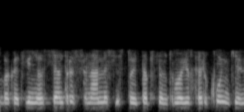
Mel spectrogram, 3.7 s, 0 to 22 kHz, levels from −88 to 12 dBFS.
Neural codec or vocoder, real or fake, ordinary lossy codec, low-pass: codec, 44.1 kHz, 7.8 kbps, DAC; fake; MP3, 32 kbps; 3.6 kHz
